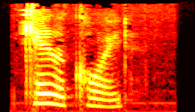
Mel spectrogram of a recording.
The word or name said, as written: calycoid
